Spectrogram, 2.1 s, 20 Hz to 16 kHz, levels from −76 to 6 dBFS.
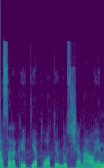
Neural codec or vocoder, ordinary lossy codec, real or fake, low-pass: none; Opus, 16 kbps; real; 10.8 kHz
